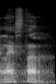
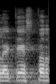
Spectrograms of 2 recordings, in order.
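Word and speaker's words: Leicester: UK nah oke Lester tapi biasa orang di sini tuh enggak ada yang bisa baca tuh namanya Lester biasanya orang bacanya lagi Caster Nah itu ada tuh klub bolanya tuh ngomongnya lecester City gitu ya jadi gitu Jadi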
